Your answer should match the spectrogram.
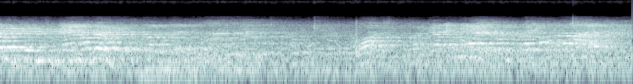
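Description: Indistinct shouting voices across a school gym during a wrestling bout, in two stretches: at the start, and again from about three and a half seconds in.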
